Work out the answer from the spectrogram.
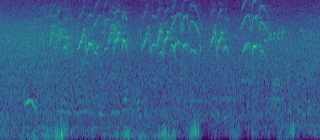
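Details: Flock of White-faced whistling ducks (Dendrocygna viduata), central Argentina, give high, clear, overlapping whistles in quick three-note 'si-ri-ri' runs, the call behind the name Sirirí pampa, over low rustling and thumps.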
